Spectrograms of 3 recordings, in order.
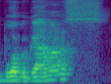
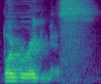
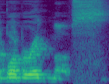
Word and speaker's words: Borborygmos: I've always said it wrong. I know I have because I've always added an A right after the G.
